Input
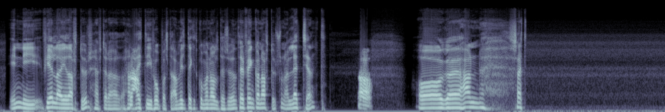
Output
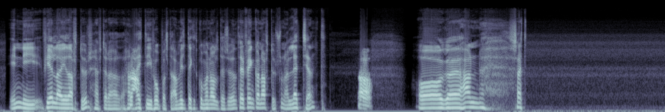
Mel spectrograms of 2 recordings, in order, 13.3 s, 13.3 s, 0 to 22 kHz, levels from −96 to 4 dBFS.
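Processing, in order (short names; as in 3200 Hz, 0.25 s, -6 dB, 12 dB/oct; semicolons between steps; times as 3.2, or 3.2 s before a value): 4.19–5.4 low shelf 110 Hz -10 dB; gain +2 dB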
